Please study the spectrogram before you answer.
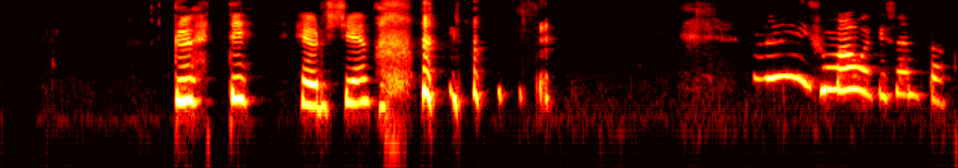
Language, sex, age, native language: Icelandic, female, 9, Icelandic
